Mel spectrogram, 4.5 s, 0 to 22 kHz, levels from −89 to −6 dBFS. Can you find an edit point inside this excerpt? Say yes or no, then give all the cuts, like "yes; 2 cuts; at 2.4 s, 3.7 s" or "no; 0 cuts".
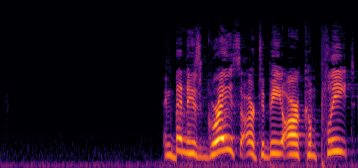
yes; 1 cut; at 2.2 s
